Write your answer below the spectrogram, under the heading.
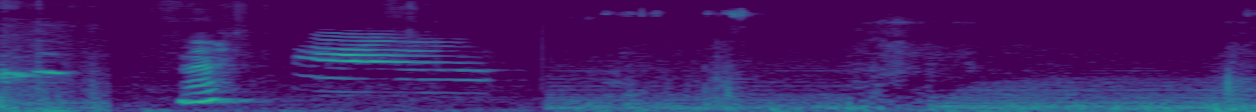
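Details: Domestic cat meowing: a drawn-out harmonic meow with a slight rise then fall, about a second and a half long, followed by quieter rustling, a faint short high call and low room noise.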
